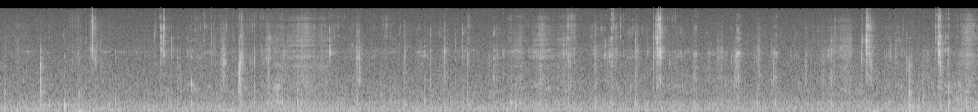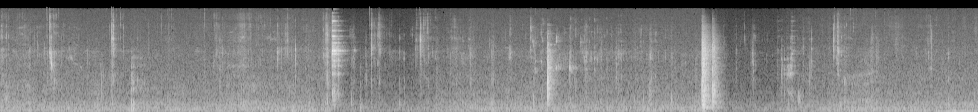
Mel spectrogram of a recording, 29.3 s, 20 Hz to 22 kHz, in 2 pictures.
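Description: Close-miked chewing and biting of large Korean dumplings (mandu), with many small wet mouth clicks and smacks. Two louder sudden sounds come about 20 and 25 seconds in, each followed by a moment of hush.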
